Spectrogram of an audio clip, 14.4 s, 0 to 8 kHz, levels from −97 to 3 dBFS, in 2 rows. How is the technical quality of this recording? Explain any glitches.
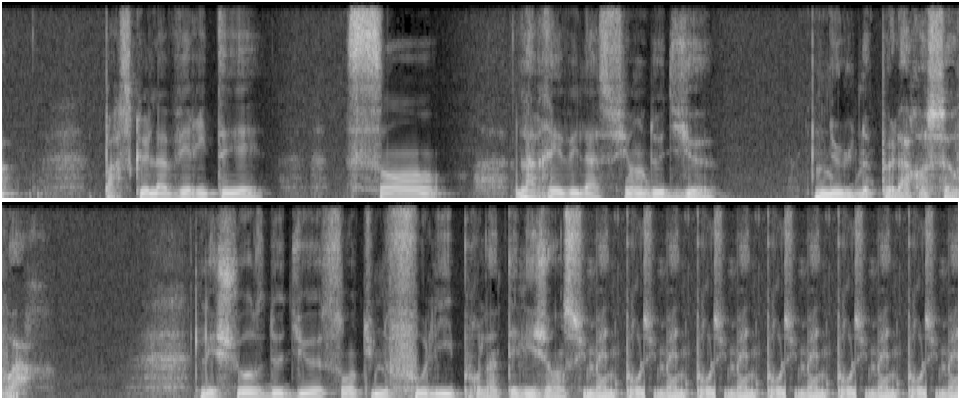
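The recording has two clear faults: the level breathes throughout, and the final stretch sticks in a repeating loop.

Gain pumping runs the whole length. The level swings by roughly 20 dB, so loud and soft parts sit squashed together. The likely cause is gain set far too high, with a fast limiter clamping down on each peak.

A broken-record loop starts at 12.00 s and lasts to the end. A 528 ms fragment repeats exactly, back to back, four times, replacing whatever should have followed. A stalled player, encoder or stream likely kept resending the last piece it held.

The call-style microphone processing, with nothing above 8 kHz, is normal here.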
